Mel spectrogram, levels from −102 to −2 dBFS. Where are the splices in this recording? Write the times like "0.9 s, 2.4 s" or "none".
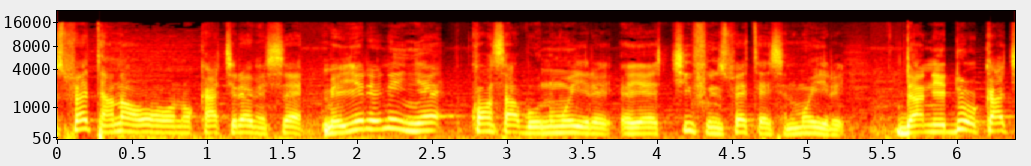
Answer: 1.7 s, 5.4 s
